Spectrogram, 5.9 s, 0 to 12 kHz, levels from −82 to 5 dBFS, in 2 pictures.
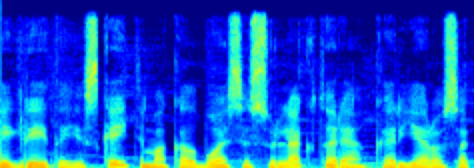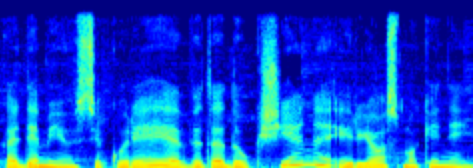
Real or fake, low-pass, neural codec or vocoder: real; 10.8 kHz; none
